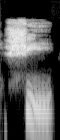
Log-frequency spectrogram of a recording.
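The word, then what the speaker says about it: she (し): And that's interesting because in Japanese, the number 4 is pronounced something like she, which is the same as their word for death.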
